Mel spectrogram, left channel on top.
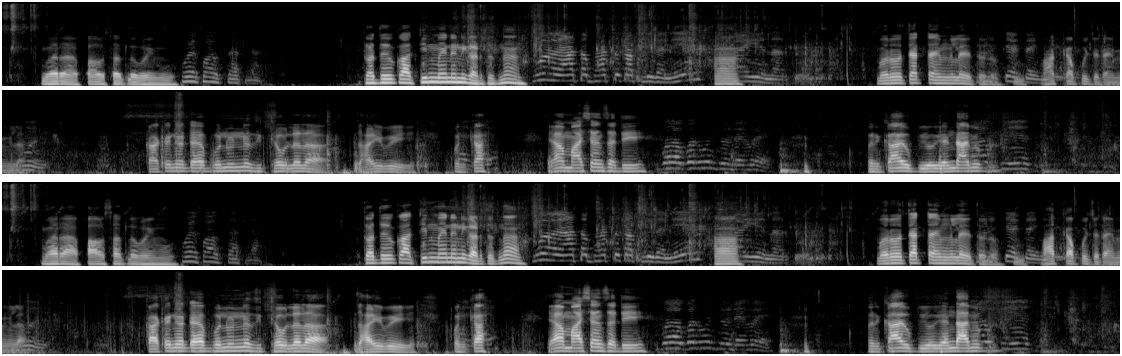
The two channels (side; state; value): both; normal; correlation 0.45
